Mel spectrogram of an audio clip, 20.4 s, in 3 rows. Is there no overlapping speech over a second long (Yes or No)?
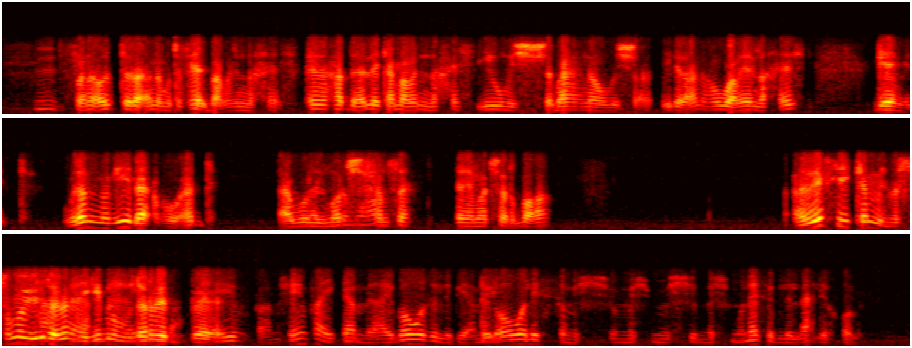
No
